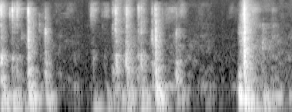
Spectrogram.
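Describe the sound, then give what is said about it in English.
Clattering computer keyboard as someone types a search into Bandcamp, coming in three quick bursts of clicks separated by short pauses. “I've literally typed New World Audio and the fucking thing don't come up.”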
